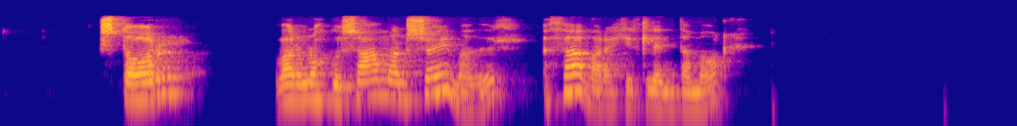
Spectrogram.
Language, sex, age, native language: Icelandic, female, 40-49, Icelandic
